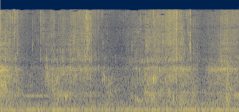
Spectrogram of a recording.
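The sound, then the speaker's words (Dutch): Steady sloshing and splashing of feet in rain boots wading through deep standing water, with repeated surges of churning water at a walking rhythm and no voices. “Echt niet normaal hoeveel water er staat. Ik ben echt zo blij dat ik gewoon mijn regenlaars aan heb.”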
